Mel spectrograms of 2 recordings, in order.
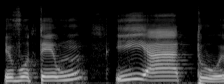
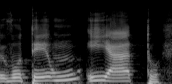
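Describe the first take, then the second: First: Eu vou ter um hiato, said slowly and deliberately; teacher slowing down on eu vou ter um hiato; slow emphatic demo. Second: Said in the usual way. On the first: Shown as a demonstration. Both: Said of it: "no lugar de ter um ditongo crescente".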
